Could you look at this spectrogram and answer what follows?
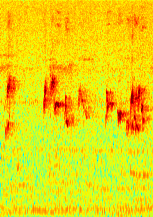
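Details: Red-whiskered bulbul used as a decoy, singing competitively to lure wild birds into a trap; bright warbled phrases of short rising and falling whistles in three bursts, with quiet background.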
